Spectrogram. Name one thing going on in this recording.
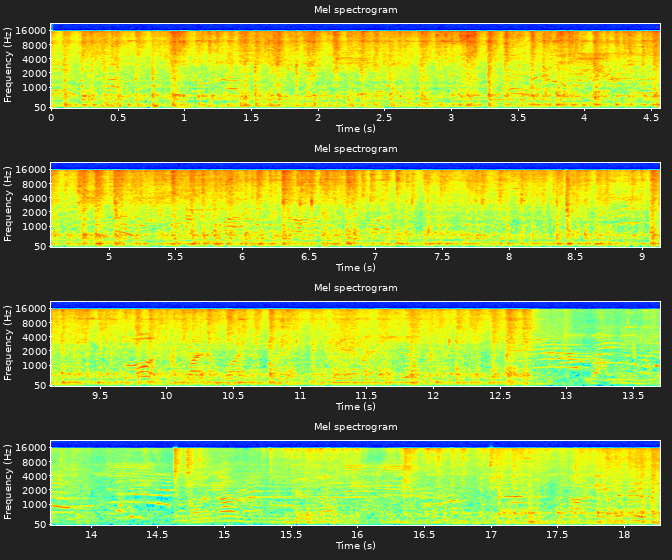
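A group of people talk and call out nearby, outdoors.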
